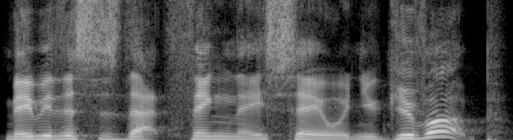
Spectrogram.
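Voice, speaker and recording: A man hosting a podcast, chatting casually in a rambling, animated way that often stops and restarts mid-sentence. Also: a little high, normal speed, clean tone, dry recording, clean studio sound. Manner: rambling, self-interrupting, animated. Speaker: podcast host. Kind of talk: casual chat.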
